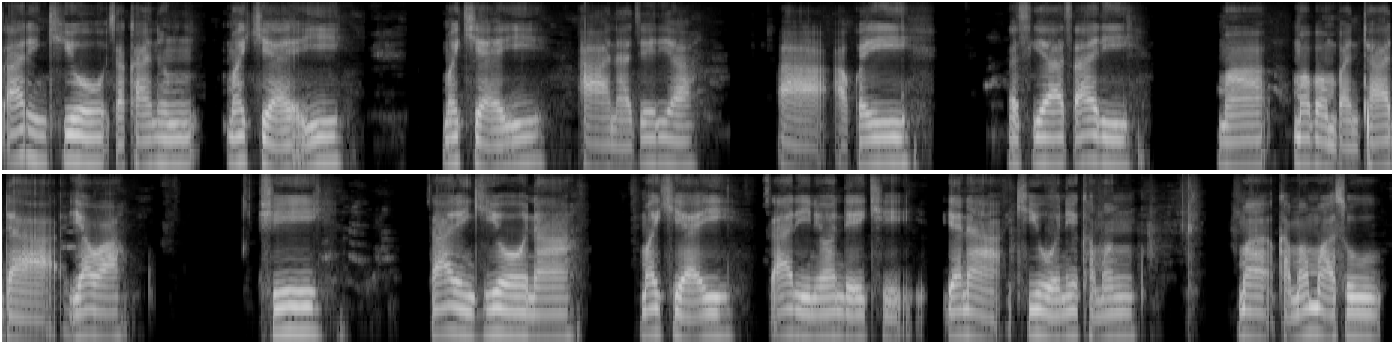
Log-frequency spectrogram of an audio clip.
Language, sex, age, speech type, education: Hausa, male, 15-29, spontaneous, tertiary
